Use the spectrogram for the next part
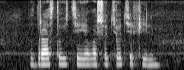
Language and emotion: Russian, neutral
